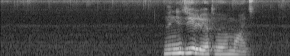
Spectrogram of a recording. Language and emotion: Russian, angry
